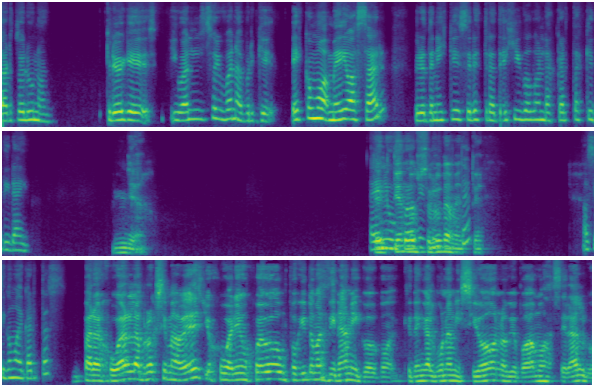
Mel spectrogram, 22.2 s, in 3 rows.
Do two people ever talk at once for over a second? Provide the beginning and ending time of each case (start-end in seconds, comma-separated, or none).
12.0-13.3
